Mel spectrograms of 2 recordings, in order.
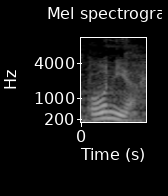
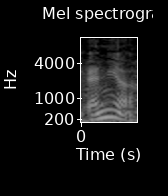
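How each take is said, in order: First: The name starts with an 'o' vowel sound. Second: The name starts with an 'e' vowel sound. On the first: The speaker calls it wrong. "I'm pronouncing it Onya, and I've obviously got that wrong" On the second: The speaker calls it right. "So it's Enya, as in the music star"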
